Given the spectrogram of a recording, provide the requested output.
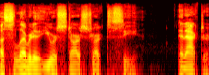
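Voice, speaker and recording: A man's dark, mellow tone in a dry, close sound with no echo. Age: 30s. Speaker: movie podcast co-host. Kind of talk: casual chat. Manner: animated.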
